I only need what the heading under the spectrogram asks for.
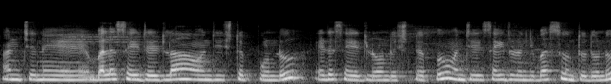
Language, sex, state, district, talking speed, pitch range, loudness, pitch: Tulu, female, Karnataka, Dakshina Kannada, 145 wpm, 205-230 Hz, -15 LUFS, 215 Hz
